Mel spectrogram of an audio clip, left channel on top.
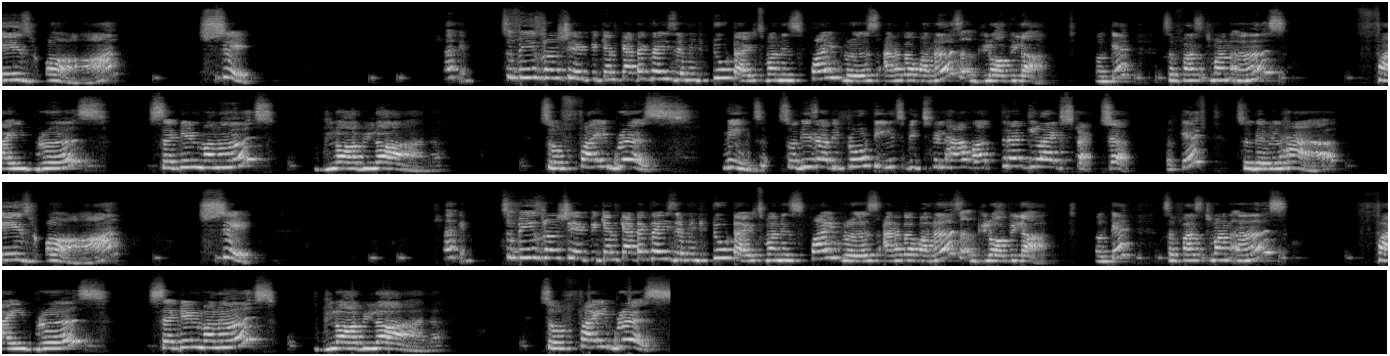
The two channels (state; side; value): drops out; right; at 20.6 s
